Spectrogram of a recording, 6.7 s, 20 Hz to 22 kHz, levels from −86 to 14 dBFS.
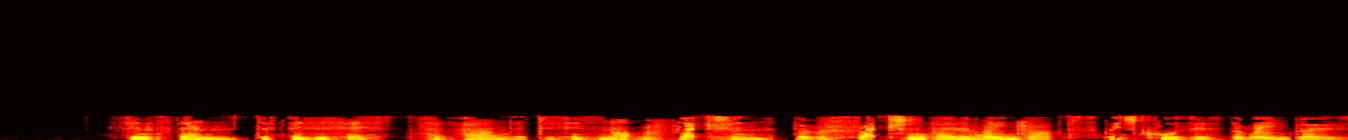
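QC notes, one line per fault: Throughout, AAC compression: the speech was likely squeezed through AAC-LC at a very low rate, with damage consistent with roughly 8 kbps, so the encoder dropped everything above 3.8 kHz and coarsely quantised what remained. That leaves the speech dull and band-limited, with sibilants thinned out, and the sparse, heavily rounded spectral detail produces a warbling, smeared texture across sustained sounds for the whole clip.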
